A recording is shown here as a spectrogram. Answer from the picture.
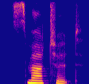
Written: smatchet

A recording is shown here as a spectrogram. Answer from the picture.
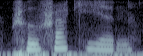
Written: prufrockian

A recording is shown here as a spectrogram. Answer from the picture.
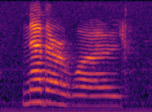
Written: netherworld

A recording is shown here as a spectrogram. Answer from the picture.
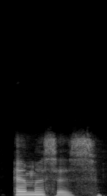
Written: emesis

